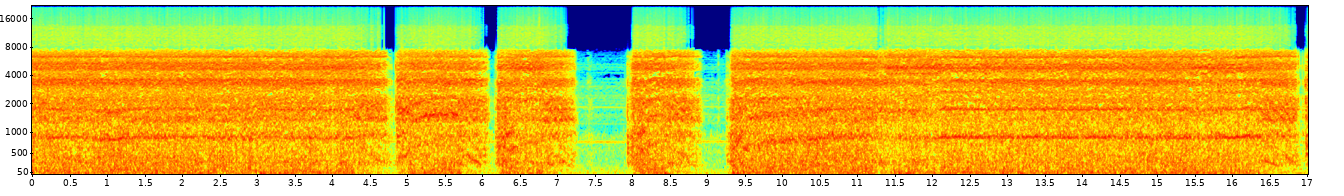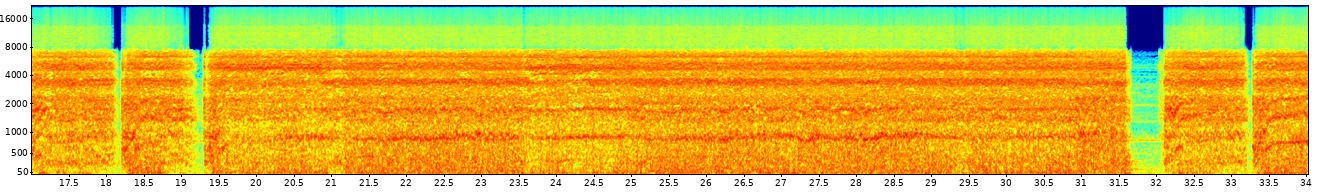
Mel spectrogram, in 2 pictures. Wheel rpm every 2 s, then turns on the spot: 230, 230, 120, 70, 70, 210, 230, 230, 120, 80, 210, 220, 220, 220, 230, 190, 100.
none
